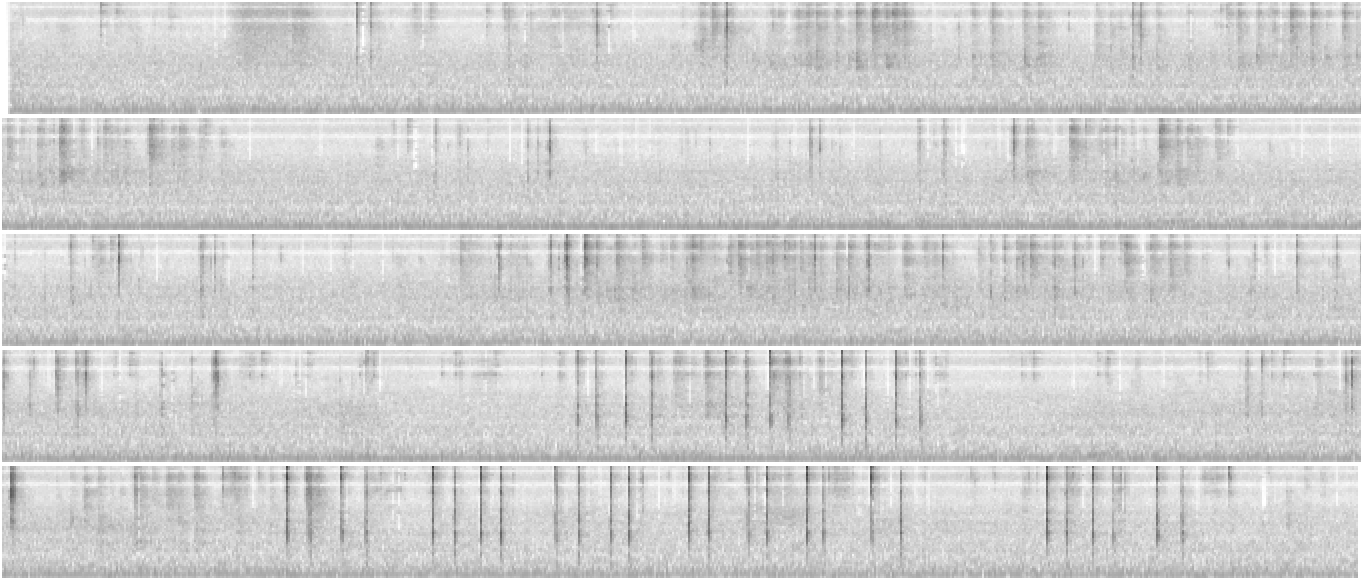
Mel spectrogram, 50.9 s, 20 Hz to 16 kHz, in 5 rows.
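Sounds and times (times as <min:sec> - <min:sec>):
steady low hum: 0:00.1 - 0:50.9
key-press clicks: 0:34.8 - 0:37.6, 0:42.8 - 0:47.7, 0:48.5 - 0:49.8.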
